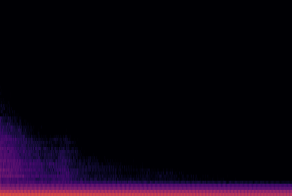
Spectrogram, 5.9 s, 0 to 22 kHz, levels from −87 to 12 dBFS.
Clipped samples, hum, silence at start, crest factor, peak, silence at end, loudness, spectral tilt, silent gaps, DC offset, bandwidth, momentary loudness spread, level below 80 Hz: under 0.1%; none; 0 s; 14 dB; -20 dBFS; 0 s; -36 LUFS; -10 dB/octave; none; under 0.1%; 6.8 kHz; 9 LU; -44 dBFS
